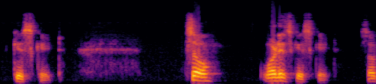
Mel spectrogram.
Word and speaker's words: Qiskit: one keyword called as kiskit now qiskit this is uh pronounced as kisket so what is cascade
